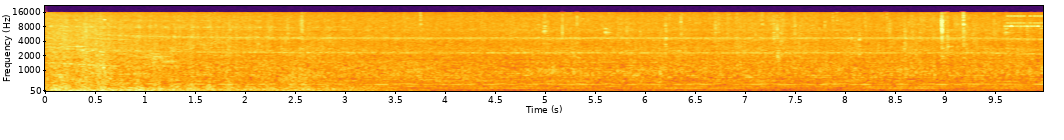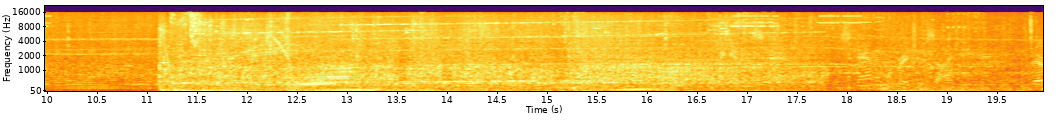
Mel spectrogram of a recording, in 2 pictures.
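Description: A motorbike engine hums steadily as it rides along.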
